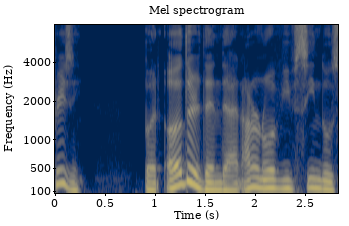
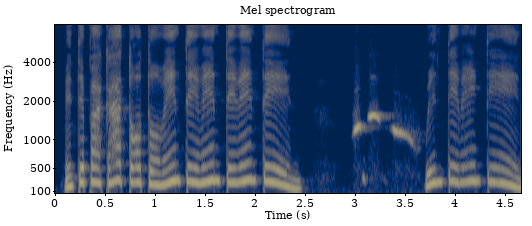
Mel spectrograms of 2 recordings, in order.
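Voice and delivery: calling the dog; 10 semitones higher, 4 dB quieter, slower than usual. Retold or imitated. Owner calls for his dog.

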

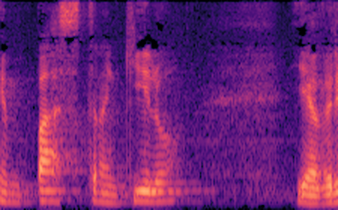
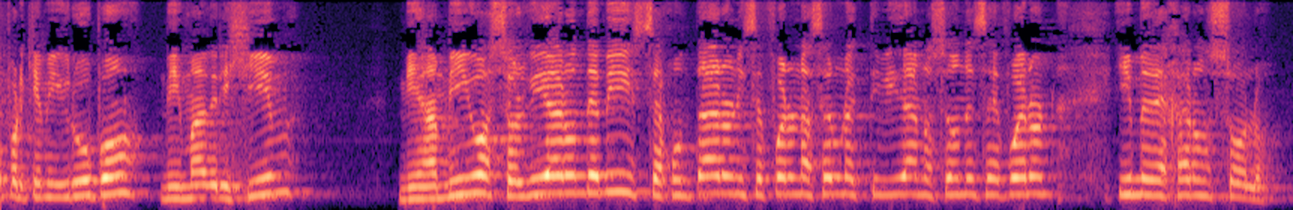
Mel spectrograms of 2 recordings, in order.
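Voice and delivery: lightly acted child's loud, higher complaint; upset child; 7 semitones higher, 6 dB louder than usual. Crying boy tells the rabbi he was left alone, mock upset. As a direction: pour it out like a left-out little boy, without tears.

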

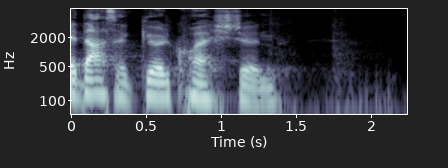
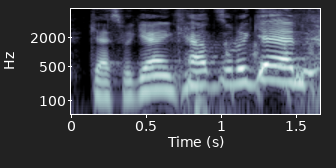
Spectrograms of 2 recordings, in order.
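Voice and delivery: laughing through the words; 12 semitones higher than usual. Real, not acted. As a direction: chuckle while saying it. Jokes about being cancelled.

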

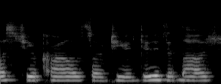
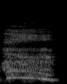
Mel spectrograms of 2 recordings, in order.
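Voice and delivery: mock gasp; 7 semitones higher, 12 dB quieter than usual. Swooning over a crush.

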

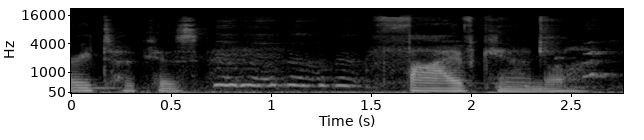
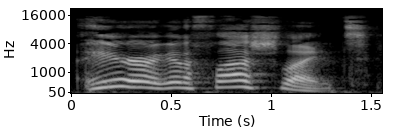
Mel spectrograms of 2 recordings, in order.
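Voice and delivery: high, loud cheerful mom; 13 semitones higher, 8 dB louder than usual. Acted. Mom hands Terry a flashlight, high and loud. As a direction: present the flashlight proudly. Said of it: "she appeared".

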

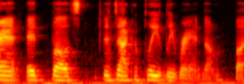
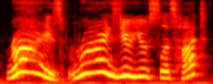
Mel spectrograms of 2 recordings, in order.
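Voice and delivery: much higher, louder barked order; furious command; 8 semitones higher, 4 dB louder, slower than usual. Acted. Koshe commands the hut.

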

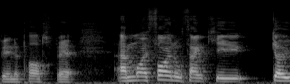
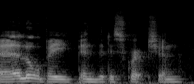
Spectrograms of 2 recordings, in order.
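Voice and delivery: normal talking voice

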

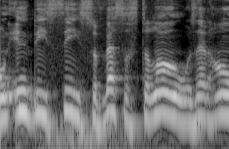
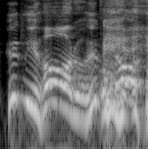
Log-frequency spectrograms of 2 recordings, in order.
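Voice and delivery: higher, louder, laughing as Stallone; quoting Stallone; 6 semitones higher, 4 dB louder than usual. Retold or imitated. Imitating Stallone urging him at the audition, higher and laughing. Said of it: "he was saying in the audition".

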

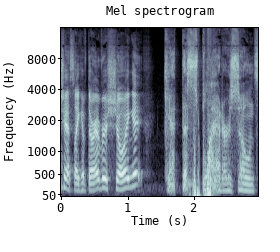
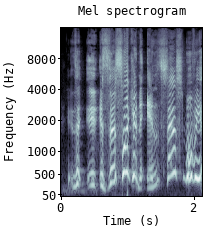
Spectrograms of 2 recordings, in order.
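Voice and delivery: rising high, incredulous; shocked buddy; 14 semitones higher than usual. Retold or imitated. Friend retelling buddy's shock at the movie, high incredulous. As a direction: climb higher in disbelief. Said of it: "and it's just like".

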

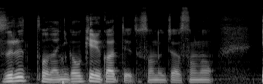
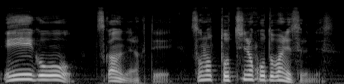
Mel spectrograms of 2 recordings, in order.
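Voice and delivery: raised, loud, forceful argument; emphatic insistence; 10 semitones higher, 8 dB louder than usual. Real, not acted. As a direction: press the point like a campaigner, high and loud. Insistent argument about world language.

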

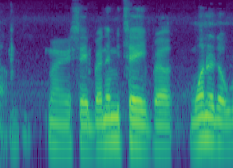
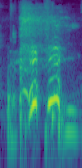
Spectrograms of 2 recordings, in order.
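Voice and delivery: laugh; 5 dB louder than usual. Real, not acted. Laughing at shoplifter story.

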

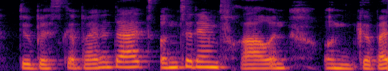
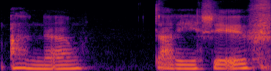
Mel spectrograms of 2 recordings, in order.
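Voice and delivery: normal talking voice

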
